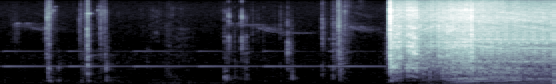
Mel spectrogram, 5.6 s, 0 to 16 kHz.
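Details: Freshly rebuilt 7AFE engine (new pistons, rings, crank bearings, head gasket) in a 1994 Toyota Corolla, cold start filmed from a tripod: after a few clicks it catches instantly and settles into a strong, even run with a quick blip. It starts healthy.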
